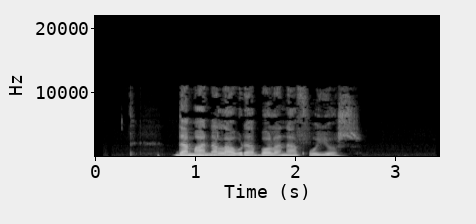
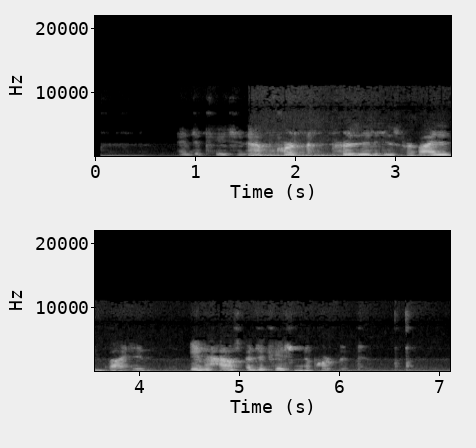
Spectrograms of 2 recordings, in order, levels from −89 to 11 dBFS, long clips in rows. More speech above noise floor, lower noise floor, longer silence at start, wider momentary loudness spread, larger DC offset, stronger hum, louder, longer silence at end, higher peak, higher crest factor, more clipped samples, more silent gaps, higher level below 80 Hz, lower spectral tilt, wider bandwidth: first, 54 dB vs 34 dB; first, -72 dBFS vs -57 dBFS; about the same, 0.8 s vs 0.85 s; second, 12 LU vs 23 LU; neither; neither; first, -19 LUFS vs -22 LUFS; first, 0.85 s vs 0.35 s; about the same, -2 dBFS vs -4 dBFS; about the same, 18 dB vs 20 dB; neither; neither; second, -70 dBFS vs -50 dBFS; about the same, -6 dB/octave vs -7 dB/octave; about the same, 11.5 kHz vs 11.5 kHz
